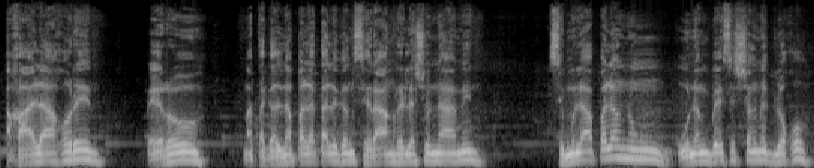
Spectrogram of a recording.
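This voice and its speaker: A man with a Filipino accent playing a loyal, soft-hearted friend in a radio drama, talking earnestly. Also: medium pitch, moderate pace, faint music behind, close to an everyday voice. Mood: hurt, earnest.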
